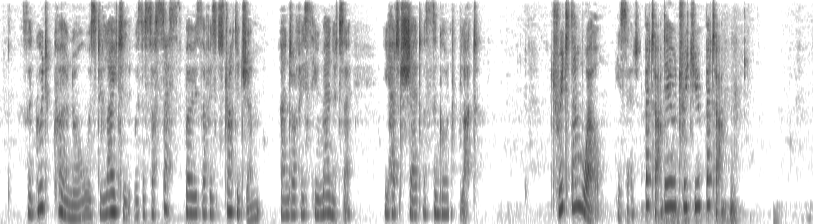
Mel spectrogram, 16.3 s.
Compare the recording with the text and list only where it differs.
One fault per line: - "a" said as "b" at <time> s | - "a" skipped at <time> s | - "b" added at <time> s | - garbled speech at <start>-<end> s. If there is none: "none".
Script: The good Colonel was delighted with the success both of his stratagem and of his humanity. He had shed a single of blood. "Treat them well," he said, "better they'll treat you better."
none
